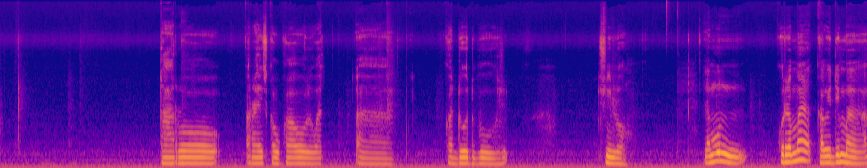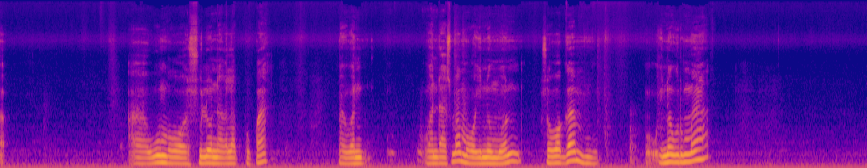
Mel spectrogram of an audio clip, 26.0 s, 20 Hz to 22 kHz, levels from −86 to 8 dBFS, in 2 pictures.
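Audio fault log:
No faults found: the speech signal stays continuous and stable at every point in the clip.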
